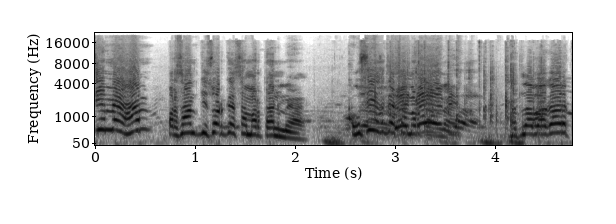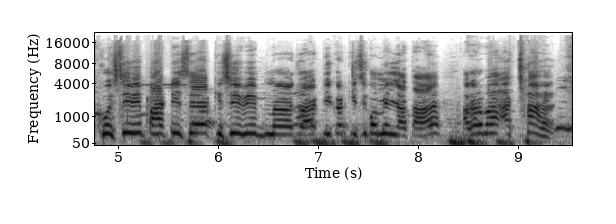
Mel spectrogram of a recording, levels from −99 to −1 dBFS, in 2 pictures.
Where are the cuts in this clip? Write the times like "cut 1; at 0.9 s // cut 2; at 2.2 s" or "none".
none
